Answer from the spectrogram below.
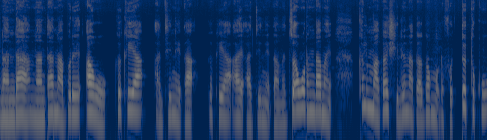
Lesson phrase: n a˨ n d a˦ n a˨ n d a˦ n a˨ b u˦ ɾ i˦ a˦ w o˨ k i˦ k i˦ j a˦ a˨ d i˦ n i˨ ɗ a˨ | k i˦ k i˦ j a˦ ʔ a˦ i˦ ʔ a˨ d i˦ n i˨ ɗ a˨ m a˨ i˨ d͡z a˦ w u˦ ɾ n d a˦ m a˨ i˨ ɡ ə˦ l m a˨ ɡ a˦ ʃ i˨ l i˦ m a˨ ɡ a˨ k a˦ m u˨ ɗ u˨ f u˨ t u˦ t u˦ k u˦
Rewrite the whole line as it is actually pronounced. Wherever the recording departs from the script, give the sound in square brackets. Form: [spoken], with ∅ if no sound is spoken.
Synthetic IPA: n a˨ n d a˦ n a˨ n d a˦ n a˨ b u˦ ɾ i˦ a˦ w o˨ k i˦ k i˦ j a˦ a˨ d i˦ n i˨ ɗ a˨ | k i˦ k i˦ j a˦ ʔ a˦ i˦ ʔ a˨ d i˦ n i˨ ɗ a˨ m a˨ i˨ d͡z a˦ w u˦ ɾ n d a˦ m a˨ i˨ [k] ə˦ l m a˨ ɡ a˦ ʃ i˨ l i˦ [n] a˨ ɡ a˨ [ɡ] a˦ m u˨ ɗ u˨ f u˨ t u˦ t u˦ k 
